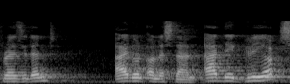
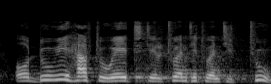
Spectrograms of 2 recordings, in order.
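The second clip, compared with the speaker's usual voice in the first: ordinary delivery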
